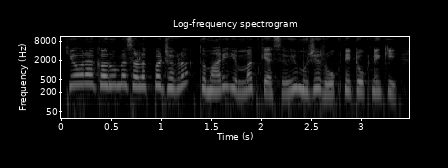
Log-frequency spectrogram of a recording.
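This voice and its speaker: A woman playing a scornful, defiant young cartoon wife, haughty and sharp-tongued. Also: high-pitched, animated, quick pace. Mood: angry, defiant.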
